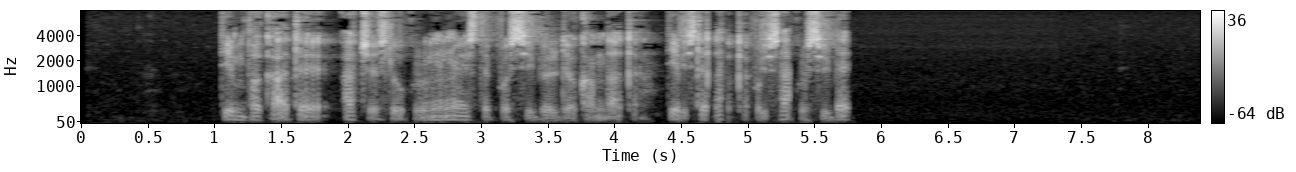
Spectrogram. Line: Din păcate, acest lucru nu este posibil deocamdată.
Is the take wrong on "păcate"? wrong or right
right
